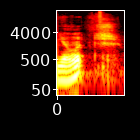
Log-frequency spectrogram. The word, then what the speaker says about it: Yelich: second year card there christian yelich or yellow depending on your pronunciation like this one's going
